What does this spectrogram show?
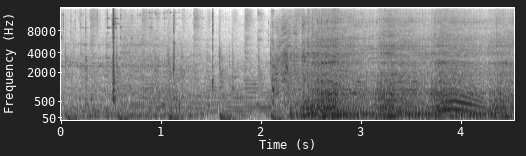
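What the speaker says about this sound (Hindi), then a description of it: "गाड़ी की आवाज़ काफ़ी दमदार है" Avenger cruiser motorcycle engine heard on a ride, first a muffled idle with scattered clicks, then a louder, fuller rumble as it pulls away and rises in pitch, near and steady.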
